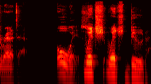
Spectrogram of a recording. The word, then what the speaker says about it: Rattata: Because sometimes it's weird because the Pokedex says Rattatat, but some people say Rattata. Rattata, yeah, that's what it is.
